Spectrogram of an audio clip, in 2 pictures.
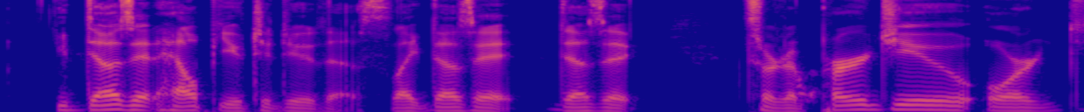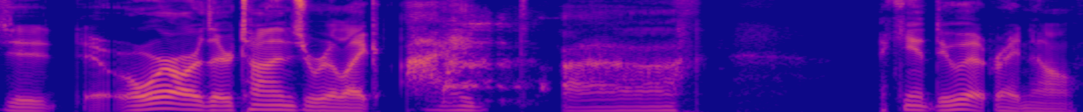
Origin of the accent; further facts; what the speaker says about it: Charlotte, North Carolina, United States; also born or lived in Greensboro, North Carolina; I'm originally from Charlotte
